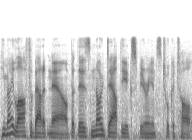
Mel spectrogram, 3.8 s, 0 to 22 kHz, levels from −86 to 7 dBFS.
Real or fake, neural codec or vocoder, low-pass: real; none; 7.2 kHz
